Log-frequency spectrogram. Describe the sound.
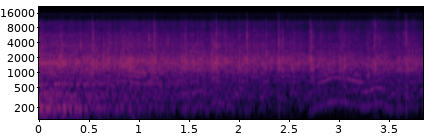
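Steady applause from an audience, a dense wash of claps filling the whole clip at an even, moderately loud level, with faint voices murmuring underneath.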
